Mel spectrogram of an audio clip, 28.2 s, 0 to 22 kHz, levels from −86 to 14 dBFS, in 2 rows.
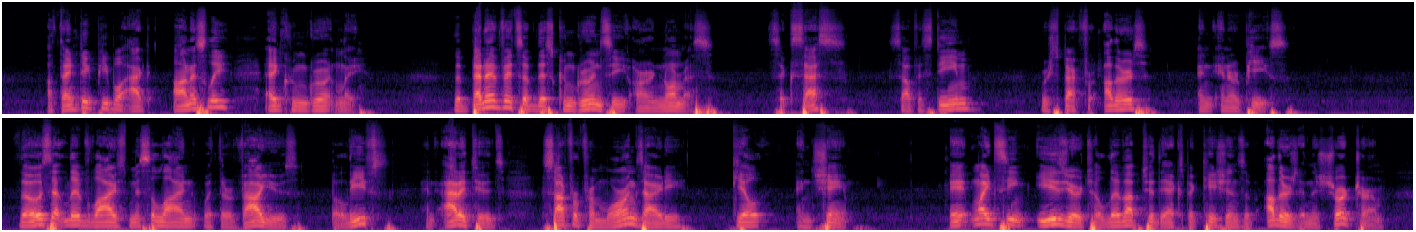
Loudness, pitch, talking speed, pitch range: -23 LUFS, 105 Hz, 120 wpm, 90-125 Hz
